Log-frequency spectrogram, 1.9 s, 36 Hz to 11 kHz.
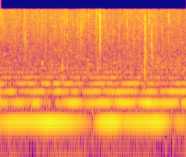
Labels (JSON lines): {"label": "biophony, midshipman", "recorder": "SoundTrap 500"}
